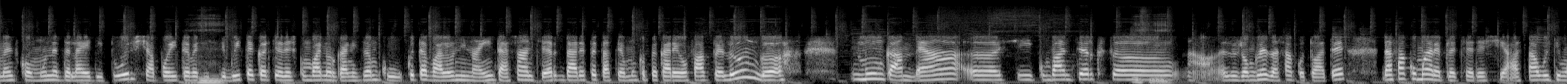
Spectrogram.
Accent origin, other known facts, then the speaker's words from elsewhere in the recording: Romania; moved away; când spun că sunt din România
